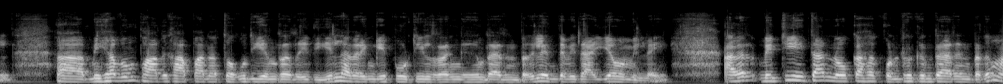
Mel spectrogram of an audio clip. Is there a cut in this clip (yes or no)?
no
